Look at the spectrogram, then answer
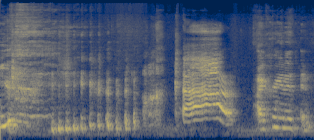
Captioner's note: laughing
